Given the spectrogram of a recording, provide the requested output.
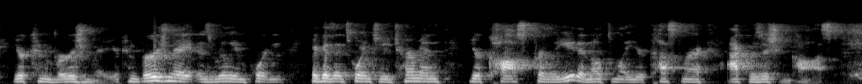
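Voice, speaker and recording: A somewhat breathy man's voice at a medium pitch and fairly quick pace, with big swings in loudness. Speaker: software company CEO and business coach. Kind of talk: podcast interview. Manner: fast.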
